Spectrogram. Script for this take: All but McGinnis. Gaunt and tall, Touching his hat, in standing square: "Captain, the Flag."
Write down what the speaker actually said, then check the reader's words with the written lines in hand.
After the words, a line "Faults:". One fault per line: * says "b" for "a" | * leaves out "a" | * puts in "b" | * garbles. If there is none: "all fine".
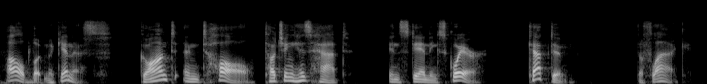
All but McGinnis. Gaunt and tall, Touching his hat, in standing square: "Captain, the Flag."
Faults:
all fine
